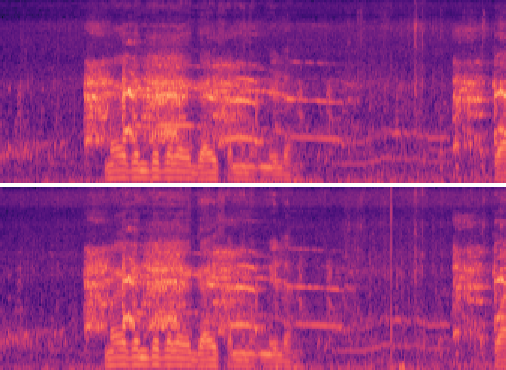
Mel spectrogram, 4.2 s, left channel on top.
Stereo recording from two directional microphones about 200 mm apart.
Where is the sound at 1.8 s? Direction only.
55° right (ahead or behind).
